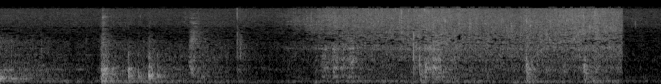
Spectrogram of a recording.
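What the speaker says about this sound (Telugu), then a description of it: "ఇలా బాగా కలుపుకుంటూ అయితే ఫ్రై అయితే చేసుకోవాలండి ఇవి" Steady sizzling of garlic and coriander frying in a pan with several sharp scraping stirs early on, then a louder continuous sizzle that cuts off near the end.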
